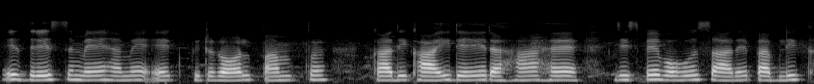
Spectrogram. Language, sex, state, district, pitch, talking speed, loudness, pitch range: Hindi, female, Jharkhand, Palamu, 200 Hz, 135 wpm, -18 LUFS, 195-210 Hz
